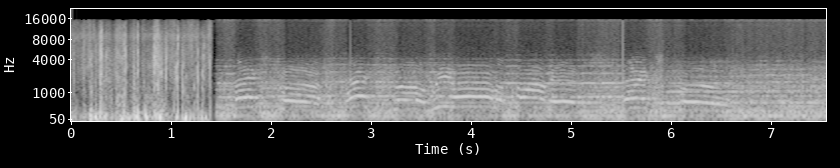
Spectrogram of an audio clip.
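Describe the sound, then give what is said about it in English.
A paper envelope crinkles in a dense burst of crackly, rustling noise for about a second and a half, then stops abruptly as a voice begins talking. “And now I have an envelope I can crinkle.”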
